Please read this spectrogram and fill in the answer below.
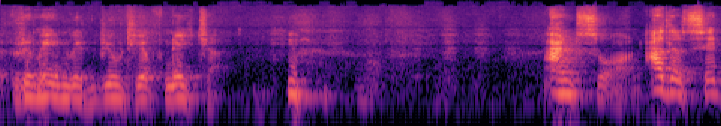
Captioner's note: laughs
